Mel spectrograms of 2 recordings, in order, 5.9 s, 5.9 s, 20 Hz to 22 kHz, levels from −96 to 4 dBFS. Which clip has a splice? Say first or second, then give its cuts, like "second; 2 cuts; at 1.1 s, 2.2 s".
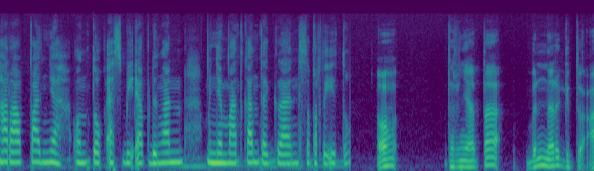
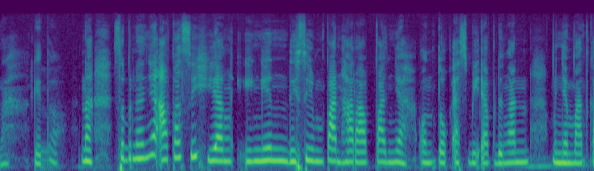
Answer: first; 1 cut; at 3.5 s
